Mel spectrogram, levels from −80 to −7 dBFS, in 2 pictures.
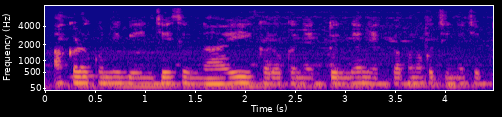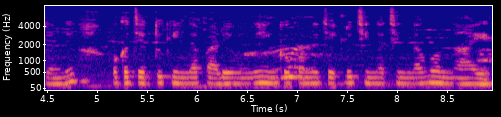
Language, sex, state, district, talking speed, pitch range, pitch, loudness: Telugu, female, Andhra Pradesh, Guntur, 115 wpm, 160-170 Hz, 165 Hz, -34 LUFS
